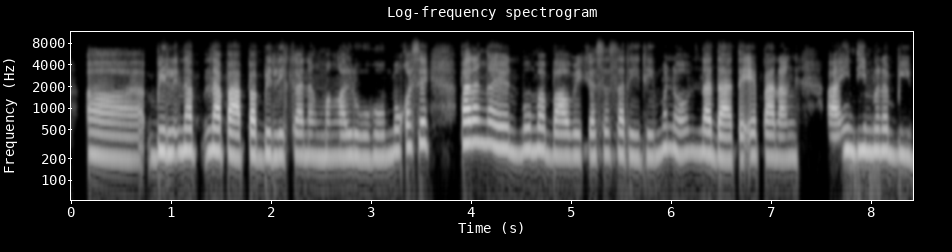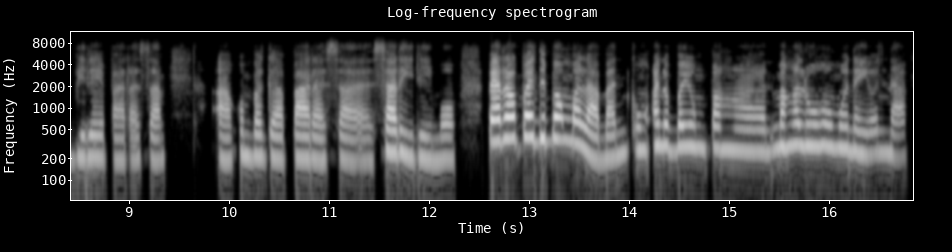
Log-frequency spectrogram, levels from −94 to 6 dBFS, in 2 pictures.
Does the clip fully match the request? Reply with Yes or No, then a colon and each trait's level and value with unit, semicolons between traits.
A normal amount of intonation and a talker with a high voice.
Yes: average, 4.1 semitones; high, 230 Hz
